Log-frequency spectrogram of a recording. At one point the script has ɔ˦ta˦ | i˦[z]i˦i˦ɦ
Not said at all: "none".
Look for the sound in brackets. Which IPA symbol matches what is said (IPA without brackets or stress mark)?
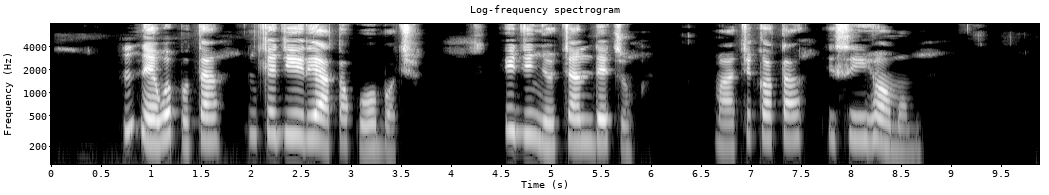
s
